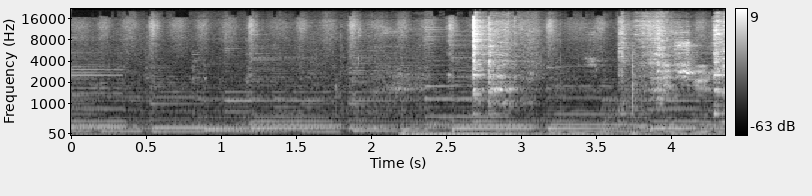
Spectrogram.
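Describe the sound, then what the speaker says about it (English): Onions and sausage in a frying pan, stirred with a utensil that clatters and scrapes against the pan, with a faint sizzle and background music. "So just usually like to give it a nice little stir"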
